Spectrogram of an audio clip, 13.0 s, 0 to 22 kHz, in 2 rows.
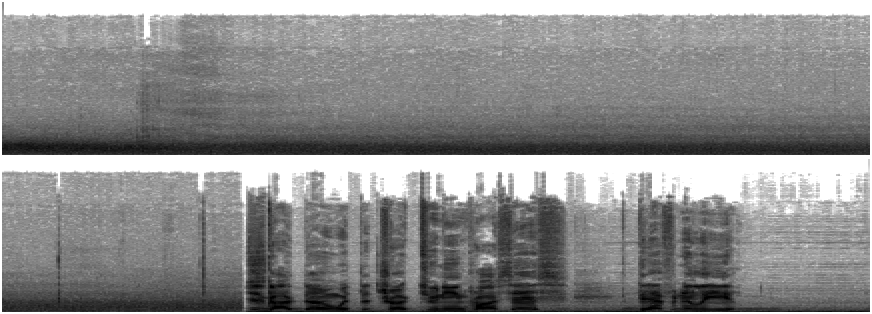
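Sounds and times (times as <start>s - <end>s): vehicle road and wind noise: 0.0s - 13.0s.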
